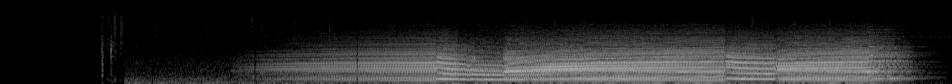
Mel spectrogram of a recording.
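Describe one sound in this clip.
A sports car engine idles and then revs loudly.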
